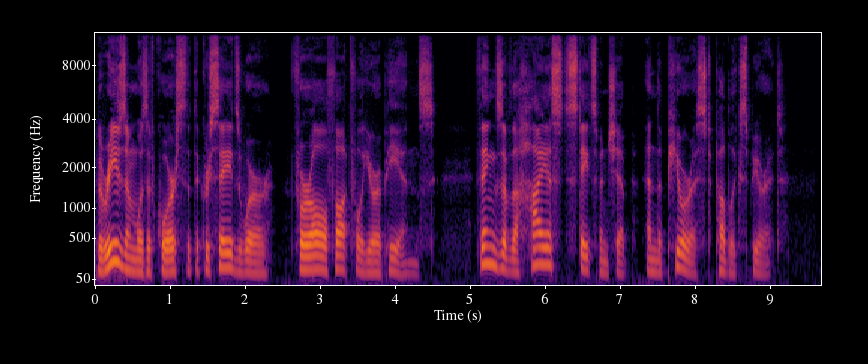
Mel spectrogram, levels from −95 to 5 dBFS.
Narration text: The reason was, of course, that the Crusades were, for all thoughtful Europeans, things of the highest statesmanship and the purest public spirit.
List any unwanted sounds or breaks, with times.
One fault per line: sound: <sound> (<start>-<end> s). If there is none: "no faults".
no faults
